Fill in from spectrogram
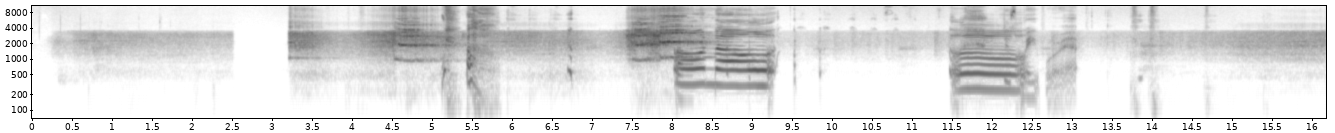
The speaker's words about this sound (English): And then you have to hear the amount of squealing, screeching that was happening after he got wheels on the ground trying to get out. Please listen to this.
